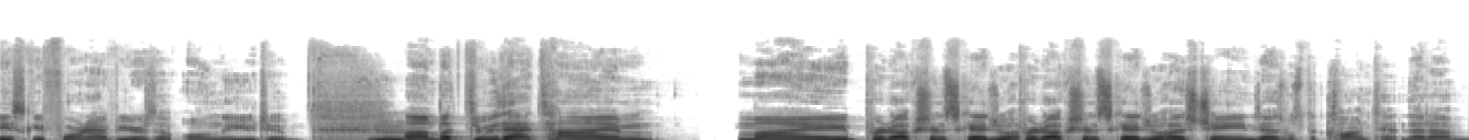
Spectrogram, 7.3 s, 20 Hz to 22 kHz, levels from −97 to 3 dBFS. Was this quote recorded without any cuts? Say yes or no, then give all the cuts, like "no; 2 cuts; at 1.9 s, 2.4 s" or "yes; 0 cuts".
no; 2 cuts; at 5.1 s, 6.4 s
